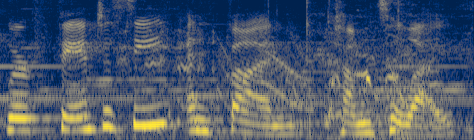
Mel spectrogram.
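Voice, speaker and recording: An actress playing a cheery pizzeria announcer in a scripted film trailer promotion. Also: female voice, on the high side, big pitch swings, unhurried. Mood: cheery, inviting. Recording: trailer playback with music and chimes.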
